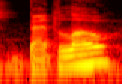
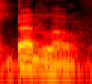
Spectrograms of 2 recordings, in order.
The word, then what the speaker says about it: Bedloe: So there's a main character named Augustus Bedloe, and his name is spelled Bedloe.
